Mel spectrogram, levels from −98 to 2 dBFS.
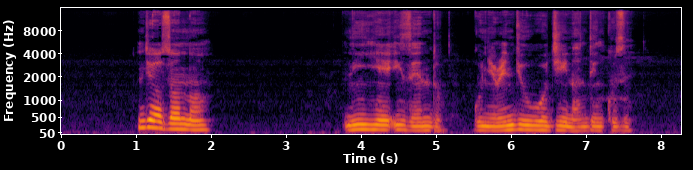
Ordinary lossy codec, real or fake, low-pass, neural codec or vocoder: MP3, 96 kbps; fake; 14.4 kHz; vocoder, 44.1 kHz, 128 mel bands, Pupu-Vocoder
